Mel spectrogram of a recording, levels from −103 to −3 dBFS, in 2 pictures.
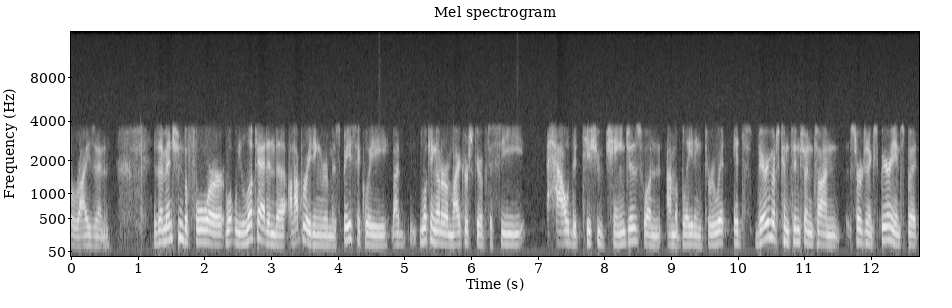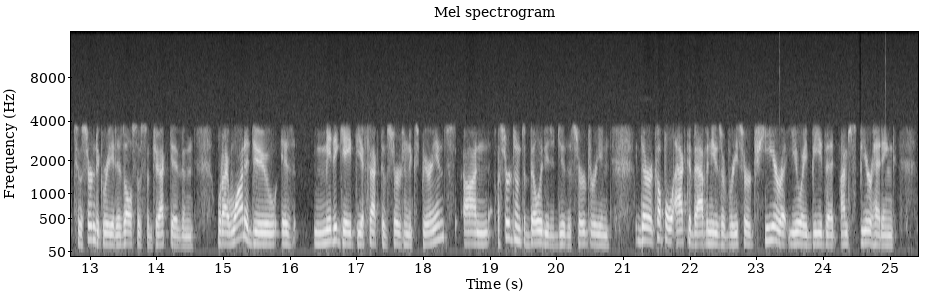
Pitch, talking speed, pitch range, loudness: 140 Hz, 195 wpm, 130-155 Hz, -16 LUFS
